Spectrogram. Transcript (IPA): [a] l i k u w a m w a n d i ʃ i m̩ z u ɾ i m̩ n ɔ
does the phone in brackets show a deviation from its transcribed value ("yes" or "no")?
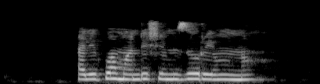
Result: no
